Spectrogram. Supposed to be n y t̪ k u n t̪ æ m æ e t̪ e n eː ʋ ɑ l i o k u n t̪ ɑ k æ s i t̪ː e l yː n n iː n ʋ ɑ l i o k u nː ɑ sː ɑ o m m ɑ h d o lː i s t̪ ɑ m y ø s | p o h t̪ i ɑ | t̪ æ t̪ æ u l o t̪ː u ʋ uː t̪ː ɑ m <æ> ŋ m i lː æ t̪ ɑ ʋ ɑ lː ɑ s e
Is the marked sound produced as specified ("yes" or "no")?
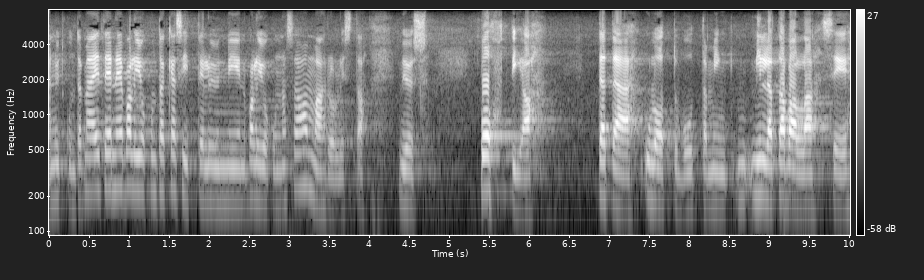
no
